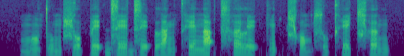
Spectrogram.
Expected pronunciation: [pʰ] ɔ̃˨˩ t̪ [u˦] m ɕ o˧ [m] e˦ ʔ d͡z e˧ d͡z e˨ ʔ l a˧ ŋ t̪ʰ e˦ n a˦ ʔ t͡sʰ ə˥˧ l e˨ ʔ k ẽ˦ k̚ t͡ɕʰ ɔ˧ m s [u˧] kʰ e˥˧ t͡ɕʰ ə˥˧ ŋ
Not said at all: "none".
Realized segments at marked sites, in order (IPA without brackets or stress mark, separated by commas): m, u˧, p, u˧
